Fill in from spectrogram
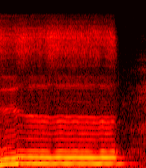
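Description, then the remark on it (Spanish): A voice imitates a mosquito's whine with a steady, nasal buzzing hum held for nearly two seconds, fairly loud, before breaking off and fading. “Mm, muchos decís que es el sonido de un mosquito, pero el mosquito sería más como...”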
